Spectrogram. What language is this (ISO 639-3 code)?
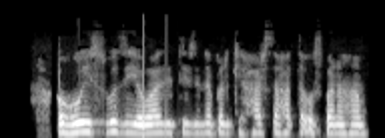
pus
